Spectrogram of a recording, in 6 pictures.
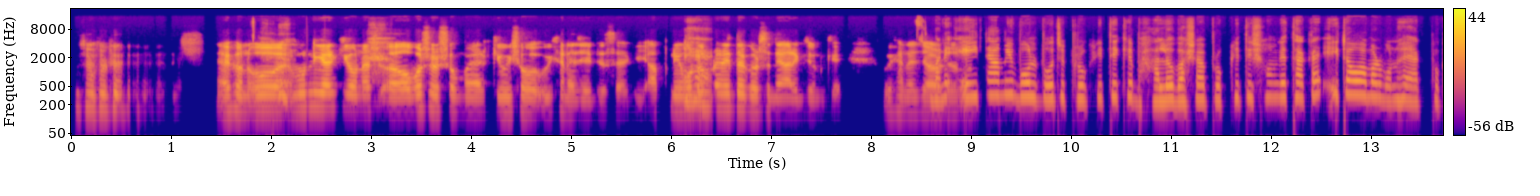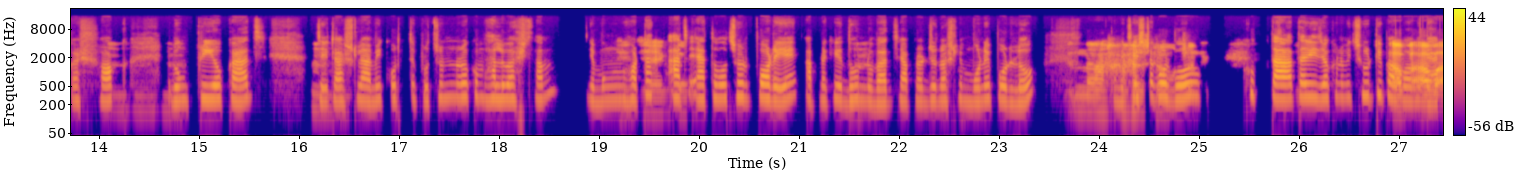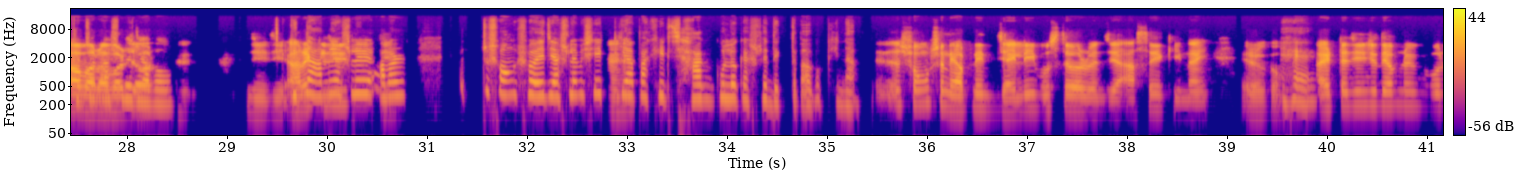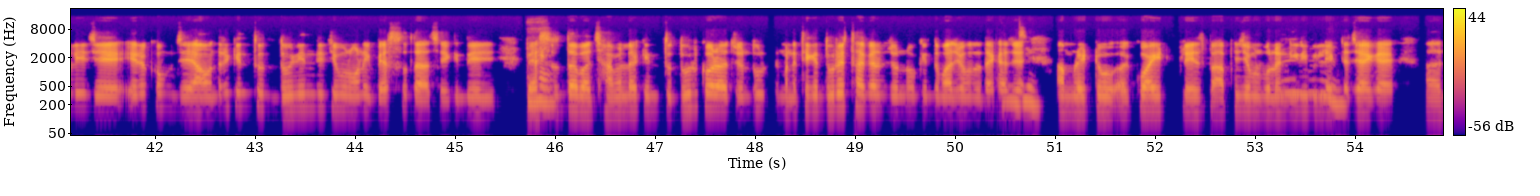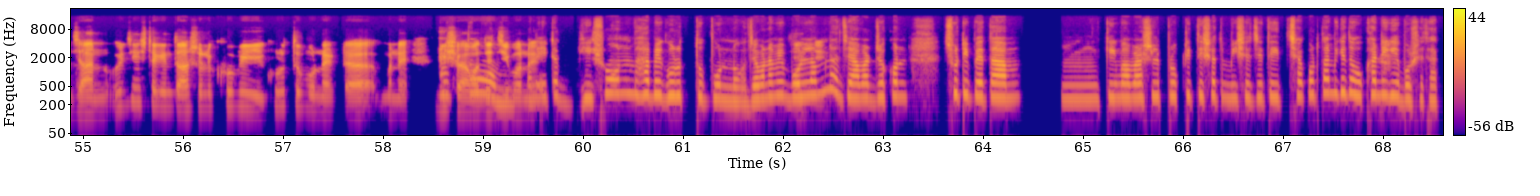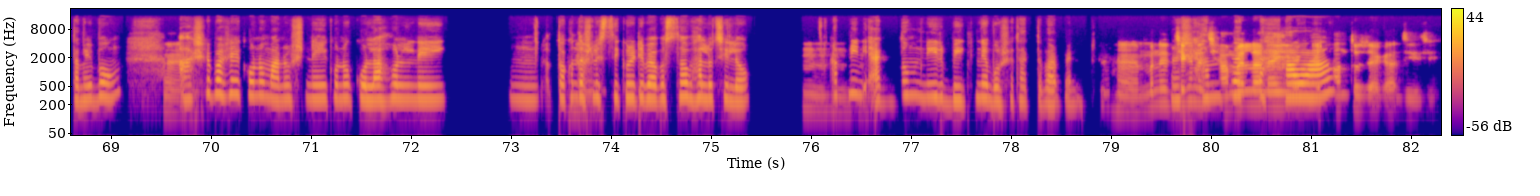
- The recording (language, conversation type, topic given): Bengali, unstructured, আপনি প্রকৃতির সঙ্গে সময় কাটাতে কীভাবে ভালোবাসেন?
- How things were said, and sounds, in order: laugh; chuckle; tsk; scoff; laughing while speaking: "না সমস্যা নেই"; lip smack; in English: "quiet place"; stressed: "ভীষণভাবে"; lip smack; swallow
